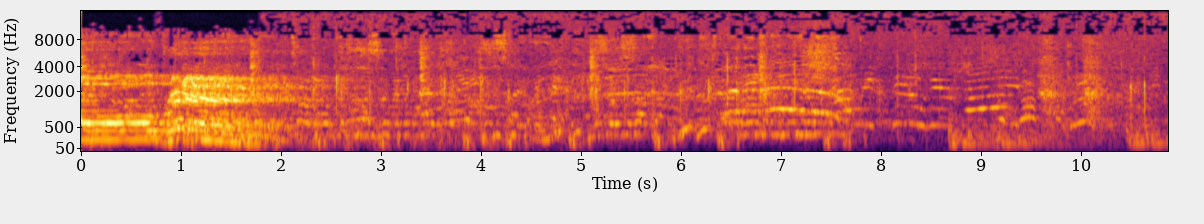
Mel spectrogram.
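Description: Ballpark public-address sound over crowd chatter: a loud drawn-out voice holds a note, then slides down in pitch about a second in. After that come quieter voices and faint music over the crowd's murmur.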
